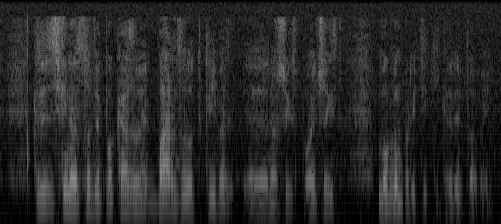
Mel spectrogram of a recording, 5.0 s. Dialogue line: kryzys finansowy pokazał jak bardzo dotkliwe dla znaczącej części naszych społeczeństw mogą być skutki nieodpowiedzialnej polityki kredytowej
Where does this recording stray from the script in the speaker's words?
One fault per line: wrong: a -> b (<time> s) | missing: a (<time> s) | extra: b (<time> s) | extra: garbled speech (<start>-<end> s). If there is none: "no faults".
missing: dla znaczącej części (2.3 s)
missing: być skutki nieodpowiedzialnej (4.0 s)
